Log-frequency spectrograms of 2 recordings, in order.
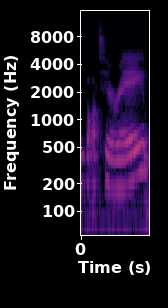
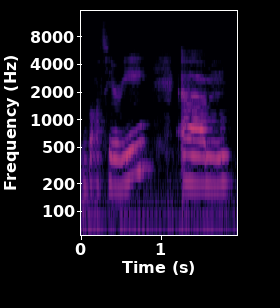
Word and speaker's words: batterie: So first I have batterie, which some people pronounce as batterie, but it's batterie. You gotta have the French accent in there to make it sound right.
